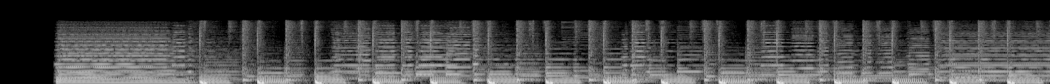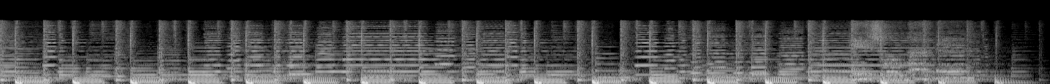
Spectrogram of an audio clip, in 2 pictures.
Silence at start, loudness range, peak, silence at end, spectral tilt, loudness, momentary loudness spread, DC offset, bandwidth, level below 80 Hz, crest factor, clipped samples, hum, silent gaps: 0.55 s; 1 LU; 0 dBFS; 0.2 s; -5.5 dB/octave; -18 LUFS; 5 LU; under 0.1%; 8.4 kHz; -22 dBFS; 16 dB; under 0.1%; none; none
